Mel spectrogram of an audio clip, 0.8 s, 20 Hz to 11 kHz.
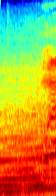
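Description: A Nissan 370Z fitted with test pipes pulls hard in second gear, its engine note rising loud and close in a steady harmonic drone from inside the car.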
